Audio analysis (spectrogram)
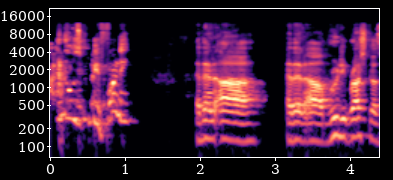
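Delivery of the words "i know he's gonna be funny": high, fast, smug aside; a quick cocky thought, pitched way up; mock inner voice. Comic imagines the host dreading his set, high and fast. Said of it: "And then I was like".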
